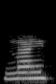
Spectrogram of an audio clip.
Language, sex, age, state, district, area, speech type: Odia, female, 45-60, Odisha, Sambalpur, rural, conversation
